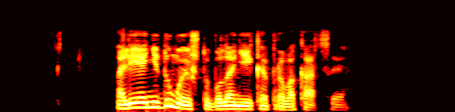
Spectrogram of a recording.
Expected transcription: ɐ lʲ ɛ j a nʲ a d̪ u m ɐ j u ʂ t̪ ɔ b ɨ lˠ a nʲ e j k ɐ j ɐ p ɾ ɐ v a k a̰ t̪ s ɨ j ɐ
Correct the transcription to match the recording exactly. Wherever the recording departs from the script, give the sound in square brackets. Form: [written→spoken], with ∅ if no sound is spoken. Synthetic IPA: ɐ lʲ ɛ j a nʲ [a→ɛ] d̪ u m ɐ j u ʂ t̪ ɔ b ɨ lˠ a nʲ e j k ɐ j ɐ p ɾ ɐ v a k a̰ t̪ s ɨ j ɐ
